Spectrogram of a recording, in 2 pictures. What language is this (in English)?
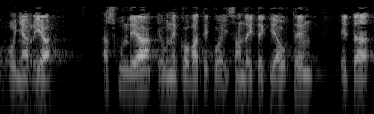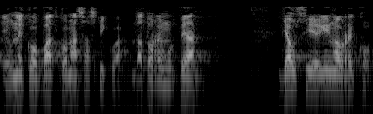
Basque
